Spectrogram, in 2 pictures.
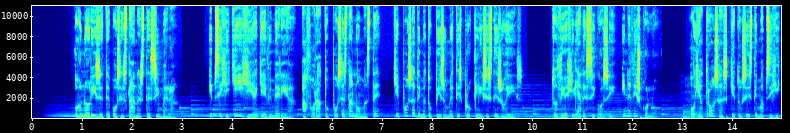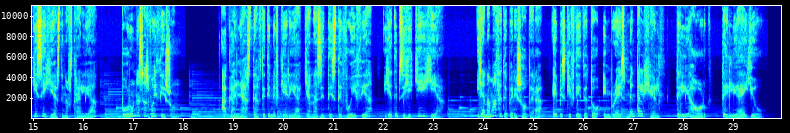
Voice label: Mental Health Awareness - Greek

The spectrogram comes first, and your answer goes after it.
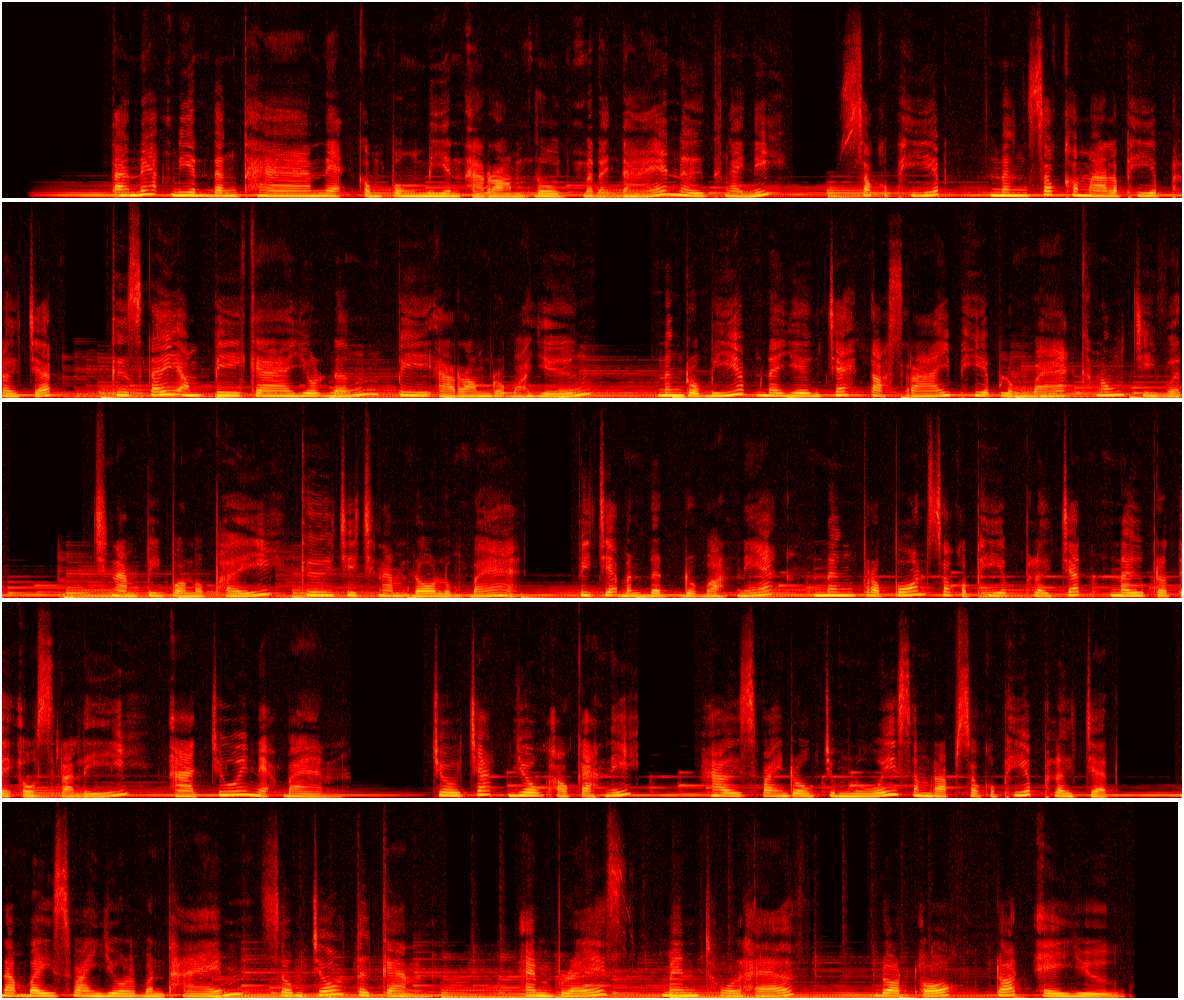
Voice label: Mental Health Awareness - Khmer

